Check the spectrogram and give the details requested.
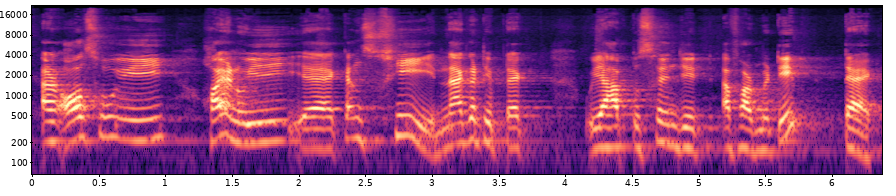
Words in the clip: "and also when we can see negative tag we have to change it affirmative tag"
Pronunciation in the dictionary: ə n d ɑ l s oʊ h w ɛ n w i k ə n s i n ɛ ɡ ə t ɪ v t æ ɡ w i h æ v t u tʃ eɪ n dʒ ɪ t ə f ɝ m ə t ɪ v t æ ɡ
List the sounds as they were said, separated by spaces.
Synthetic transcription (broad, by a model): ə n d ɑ l s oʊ h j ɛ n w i k ə n s i n ɛ ɡ ə t ɪ v t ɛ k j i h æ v t u s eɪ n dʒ ɪ t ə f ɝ m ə t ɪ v t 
